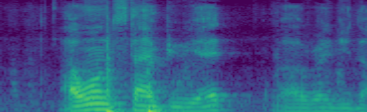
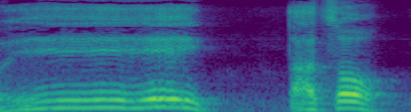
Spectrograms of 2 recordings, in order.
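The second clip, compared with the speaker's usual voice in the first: angels calling; 8 semitones higher, much slower than usual. Acted. Angels voiced in story.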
